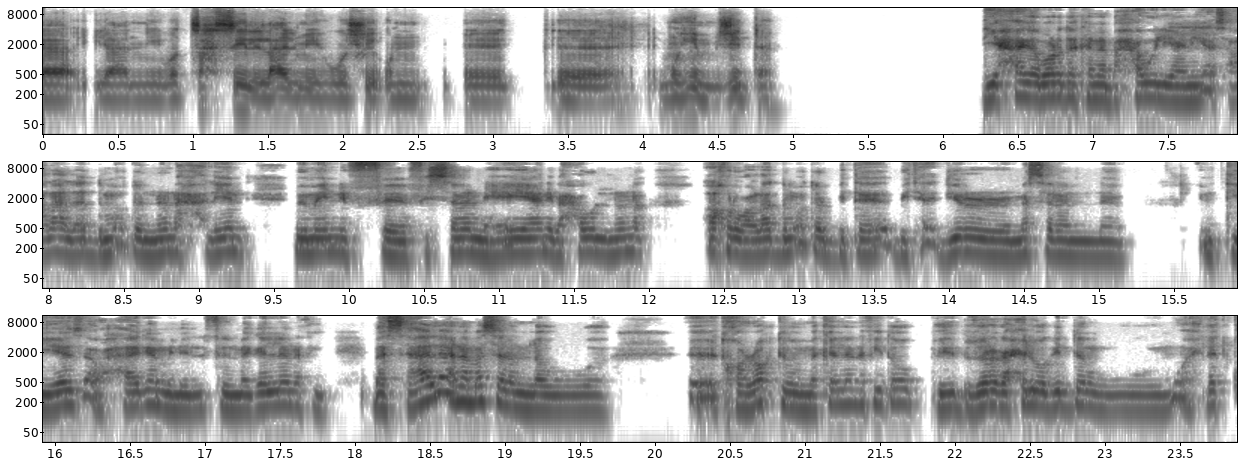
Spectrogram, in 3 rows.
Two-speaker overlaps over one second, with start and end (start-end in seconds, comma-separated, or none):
none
